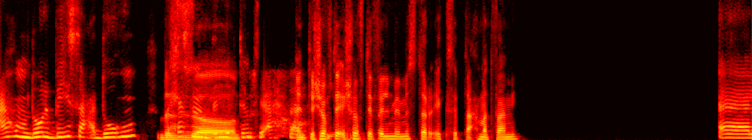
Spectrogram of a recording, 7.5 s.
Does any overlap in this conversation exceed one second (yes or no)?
yes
